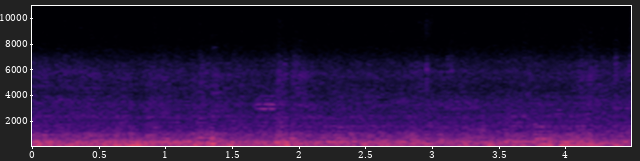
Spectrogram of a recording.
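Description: Moving passenger train heard from aboard a coach: a steady rumble of the wheels on the rails.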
